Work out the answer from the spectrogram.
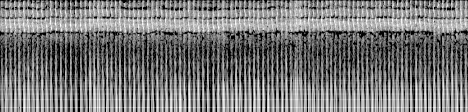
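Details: Cililin pouring out a loud 'nembak' song of long duration: a continuous buzzy-sounding rattle of very fast, high, sharp pulses, barely varying in strength.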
